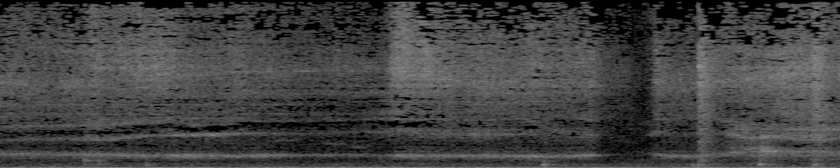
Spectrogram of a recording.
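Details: Teeth cleaning by a dental hygienist on a patient with heavy plaque and tartar, possibly scaling with gingival inflammation or full-mouth debridement: steady high hiss and hum of an ultrasonic scaler with water spray and suction.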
